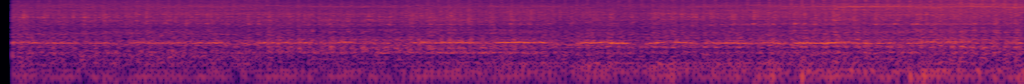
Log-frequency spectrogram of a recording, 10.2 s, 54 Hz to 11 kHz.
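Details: 1986 Nissan 300ZX petrol engine running with a thin steady whistle over an uneven idle: vacuum leak.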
